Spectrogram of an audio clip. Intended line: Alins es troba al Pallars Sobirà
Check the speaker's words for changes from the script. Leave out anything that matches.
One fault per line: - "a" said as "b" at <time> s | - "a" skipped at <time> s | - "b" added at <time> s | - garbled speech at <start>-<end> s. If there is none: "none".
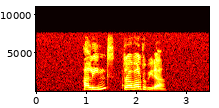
- "es" skipped at 1.5 s
- "Pallars" skipped at 2.1 s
